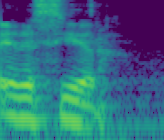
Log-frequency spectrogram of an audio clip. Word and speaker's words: Inasir: Yeah, Daira Inasir. The first A is silent. The first A in Inasir is, I should say.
